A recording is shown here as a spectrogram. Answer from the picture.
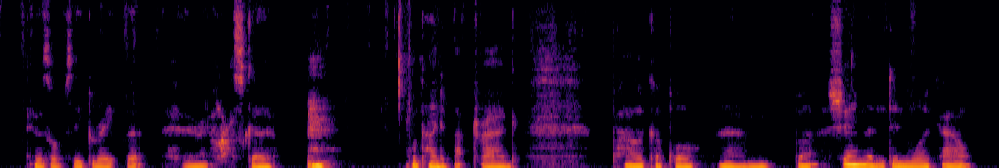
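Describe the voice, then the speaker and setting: A soft-spoken woman talks at a fairly slow pace with long, frequent pauses, her pitch fairly low and her intonation monotone and flat. Her tone is dark and mellow, and her voice is somewhat breathy. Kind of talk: ASMR colouring ramble.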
